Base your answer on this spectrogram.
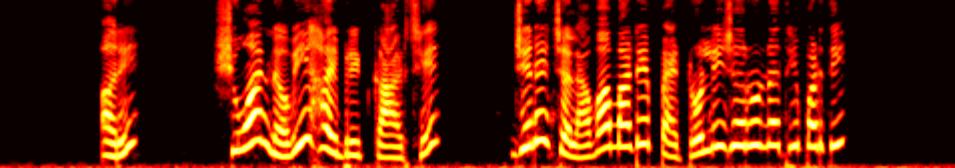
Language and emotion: Gujarati, surprised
